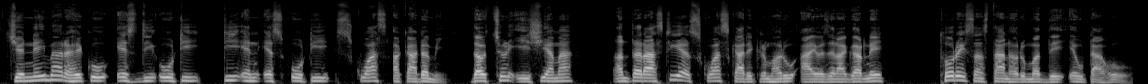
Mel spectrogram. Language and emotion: Nepali, neutral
